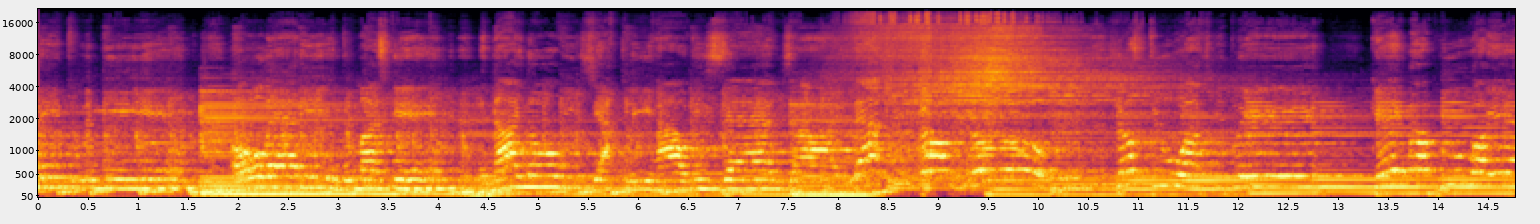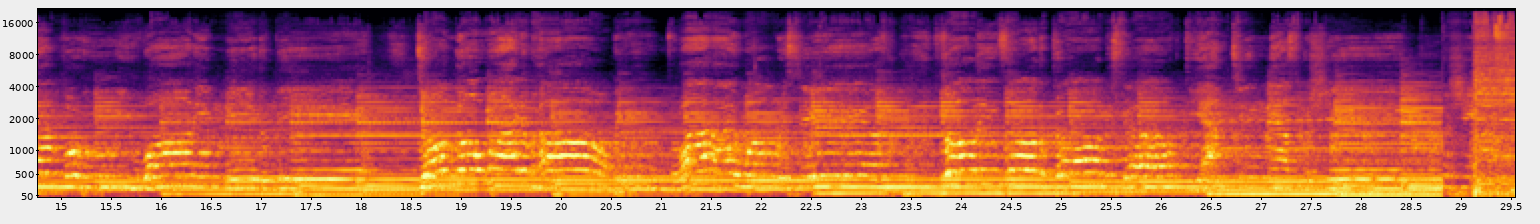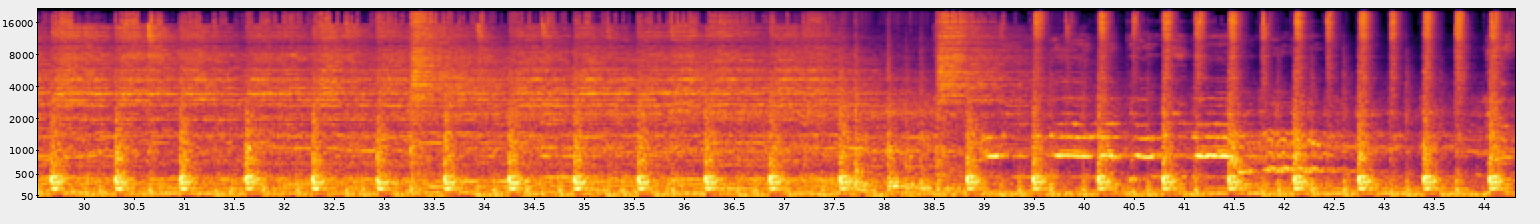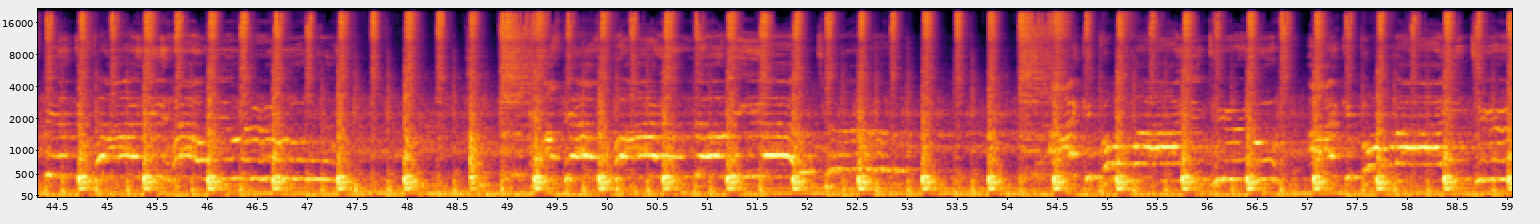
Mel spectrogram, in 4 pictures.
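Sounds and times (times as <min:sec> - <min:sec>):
rock band instrumental: 0:00.0 - 0:15.5, 0:28.8 - 0:59.0
drum kit beat: 0:08.0 - 0:12.2, 0:29.0 - 0:59.0
lead melody line: 0:29.1 - 0:53.1.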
